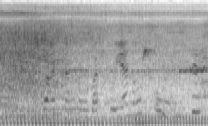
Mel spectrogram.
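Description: A motorcycle engine idles and putters nearby with a steady low pulsing throb, running continuously under people talking on a night commute to a campsite.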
